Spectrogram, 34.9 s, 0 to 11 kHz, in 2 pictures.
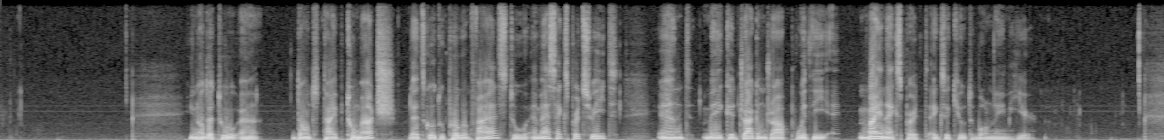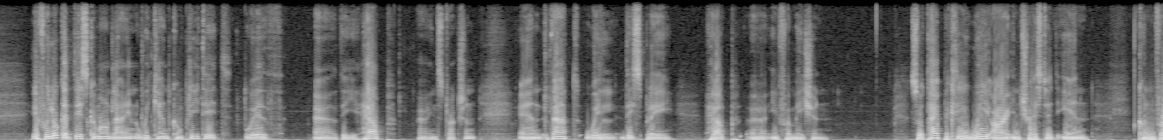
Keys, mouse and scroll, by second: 3.7 click, 6.7 click, 8.0 click, 8.2 click, 9.1-11.2 middle drag, 9.1-11.2 scroll down 2, 12.0 click, 13.9-15.3 drag, 17.1 click, 19.7 space, 21.3 e, 27.5-29.0 middle drag, 29.0 click, 29.7-34.9 middle drag.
